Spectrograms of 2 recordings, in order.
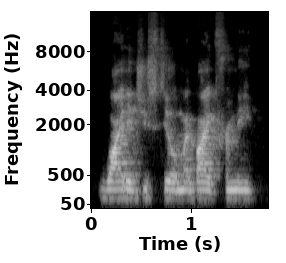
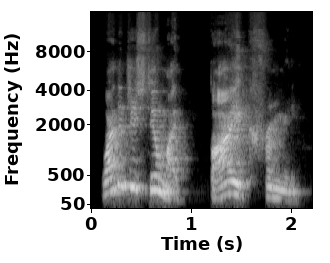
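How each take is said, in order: First: It is flat, with no word stressed. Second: The word bike carries strong emphasis. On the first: It simply asks for information. "in a flat monotone" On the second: Of all things, the bike was what got stolen. "I'm adding all the emphasis to bike"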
